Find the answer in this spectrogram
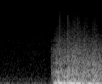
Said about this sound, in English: It keeps raining here. Darn it. I didn't even have a chance to get dry. At least there's a tunnel and a couple pagodas where I can take shelter. The rain here seems to be on a regular cycle.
